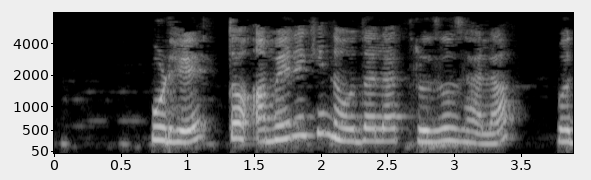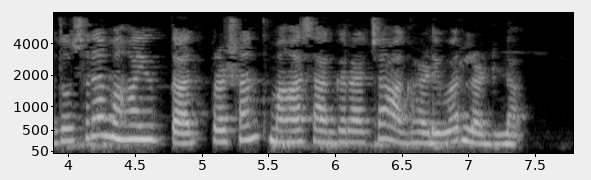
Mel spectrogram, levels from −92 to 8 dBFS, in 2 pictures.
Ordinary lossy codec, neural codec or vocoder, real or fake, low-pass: MP3, 32 kbps; none; real; 7.2 kHz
